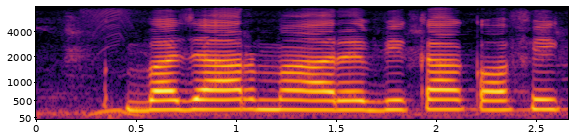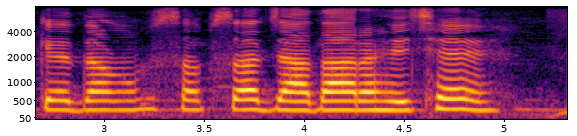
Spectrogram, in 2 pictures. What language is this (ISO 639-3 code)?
mai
